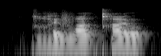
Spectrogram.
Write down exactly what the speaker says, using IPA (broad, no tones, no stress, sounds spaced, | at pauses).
q a̤ ɪ̯ v ɑ l qʰ e ʊ̯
